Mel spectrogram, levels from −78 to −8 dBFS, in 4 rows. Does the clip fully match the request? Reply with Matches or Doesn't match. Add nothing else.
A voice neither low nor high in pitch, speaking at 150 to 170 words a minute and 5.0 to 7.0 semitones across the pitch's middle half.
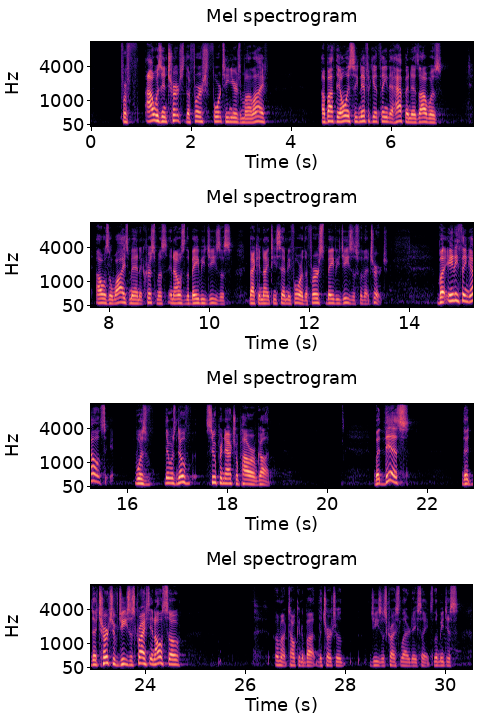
Doesn't match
